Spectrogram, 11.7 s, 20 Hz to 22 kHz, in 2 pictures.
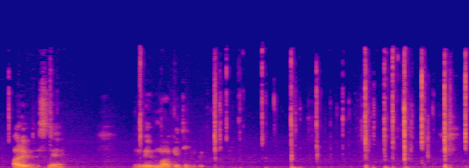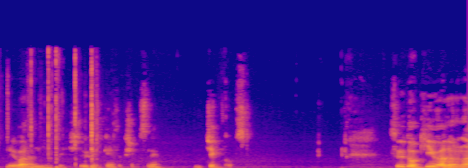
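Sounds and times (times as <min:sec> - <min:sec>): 
speech: 0:00.2 - 0:00.9, 0:01.7 - 0:02.7, 0:06.0 - 0:09.1, 0:10.2 - 0:11.7
typing on a computer keyboard while entering keywords into a web tool: 0:02.6 - 0:07.2.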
